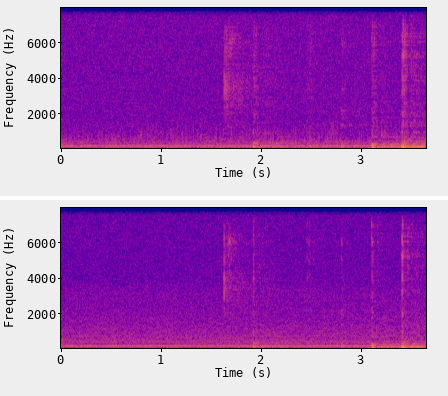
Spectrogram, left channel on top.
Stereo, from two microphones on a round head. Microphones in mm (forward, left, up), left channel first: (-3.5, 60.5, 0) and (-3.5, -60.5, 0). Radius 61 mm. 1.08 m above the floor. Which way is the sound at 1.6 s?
40° right (ahead or behind).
